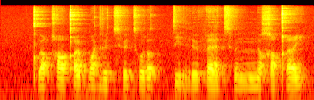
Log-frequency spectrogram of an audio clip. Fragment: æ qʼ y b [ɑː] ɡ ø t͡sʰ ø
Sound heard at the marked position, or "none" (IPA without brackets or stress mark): ɑ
